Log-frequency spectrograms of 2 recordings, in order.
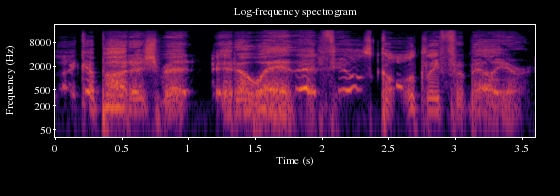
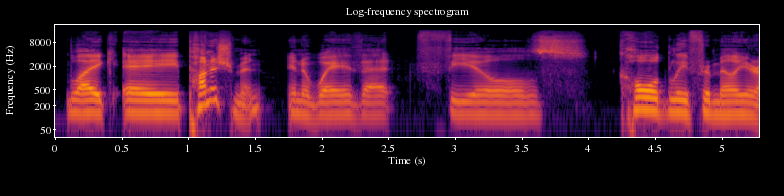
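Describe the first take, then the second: First: It is spoken in a whisper. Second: It is spoken in a normal voice.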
